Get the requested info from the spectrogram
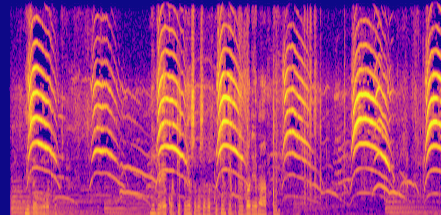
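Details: Stray kittens, two young street kittens described as unable to survive, crying with high, piercing meows that rise then fall in bursts roughly every second or two, over steady background music.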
